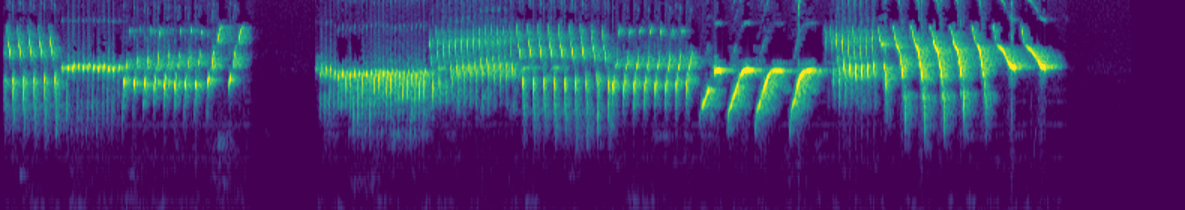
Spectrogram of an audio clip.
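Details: Timbrado canary singing a melodic song for training: bright buzzy trills and rolls alternate with sweeping downslurred notes, broken by two short pauses; no other sounds.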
